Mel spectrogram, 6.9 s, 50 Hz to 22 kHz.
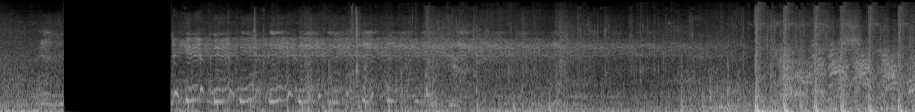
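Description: Rapid automatic gunfire from Call of Duty: Black Ops 3, dense rattling bursts running continuously after a brief dropout, loud and close, with a voice and laughter-like chatter mixed in.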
